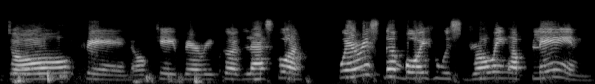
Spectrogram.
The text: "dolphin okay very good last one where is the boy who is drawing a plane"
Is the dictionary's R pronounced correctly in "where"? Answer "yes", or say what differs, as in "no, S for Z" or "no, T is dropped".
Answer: yes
